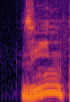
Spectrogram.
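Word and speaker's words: zine: Es ist quasi, Sehen kommt, um erstmal auf die Aussprache hinzukommen äh, oder darüber zu sprechen, Sehen kommt von Magazine.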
